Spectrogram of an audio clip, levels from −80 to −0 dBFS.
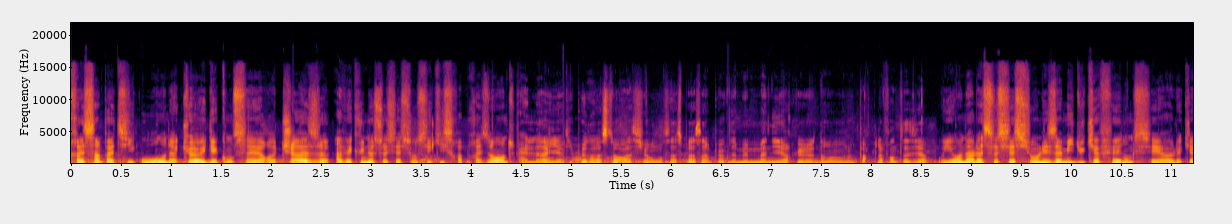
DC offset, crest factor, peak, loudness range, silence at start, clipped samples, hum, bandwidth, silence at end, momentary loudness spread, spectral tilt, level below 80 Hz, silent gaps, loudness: under 0.1%; 14 dB; 0 dBFS; 5 LU; 0 s; under 0.1%; none; 16.5 kHz; 0 s; 9 LU; -5.5 dB/octave; -36 dBFS; none; -15 LUFS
